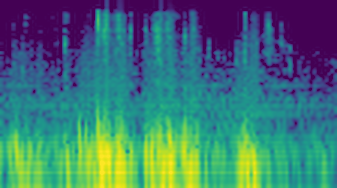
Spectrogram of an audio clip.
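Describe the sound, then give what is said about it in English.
Crinkly peeling as the sealed top is pulled back from a prepackaged communion wafer cup, a few short crackling bursts of plastic and foil, fairly quiet with no talk over it. “So we'll just peel back the top there.”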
